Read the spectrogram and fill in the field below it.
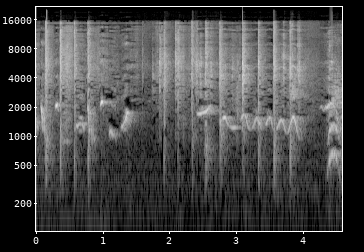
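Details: White-rumped shama singing a varied phrase of clear whistled notes, some rising, some falling, ending in a wavering warble, interspersed with sharp clicking or tapping sounds.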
